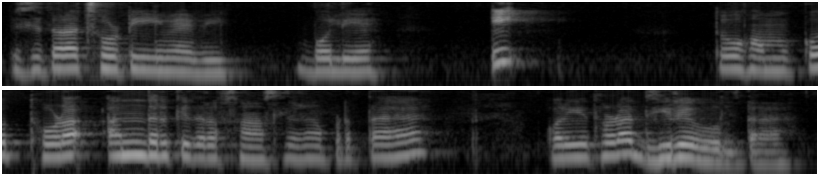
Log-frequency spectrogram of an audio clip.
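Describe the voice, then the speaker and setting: A woman teaching Hindi vowel signs, drawing out each sound loudly and then explaining it softly, step by step. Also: medium pitch, normal speed. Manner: patient, step-by-step instruction while writing. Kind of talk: slow spoken lesson on Hindi vowel signs.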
